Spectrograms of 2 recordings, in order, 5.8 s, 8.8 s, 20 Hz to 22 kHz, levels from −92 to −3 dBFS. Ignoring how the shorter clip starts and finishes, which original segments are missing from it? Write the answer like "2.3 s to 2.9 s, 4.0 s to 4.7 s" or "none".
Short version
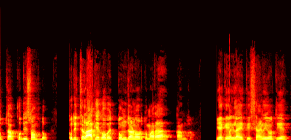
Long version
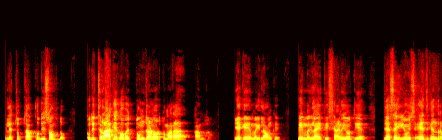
4.9 s to 6.1 s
